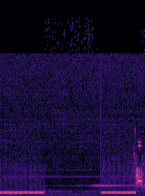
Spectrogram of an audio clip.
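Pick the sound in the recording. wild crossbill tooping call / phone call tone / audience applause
phone call tone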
